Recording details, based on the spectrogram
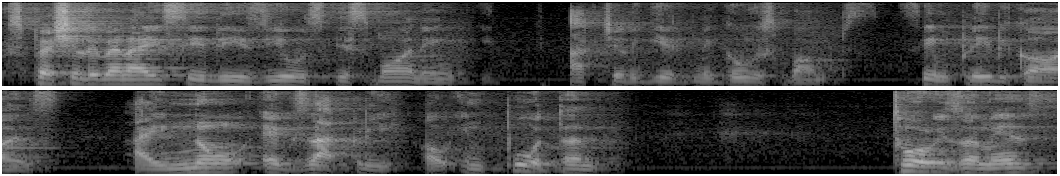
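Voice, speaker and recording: A man speaks at a moderate pace with a Montserratian accent, his pitch medium and its variation ordinary. Long pauses come often. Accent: Montserratian Caribbean English. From Montserrat, village of Saint Patrick's. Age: 60s. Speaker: tour guide. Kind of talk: panel talk.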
